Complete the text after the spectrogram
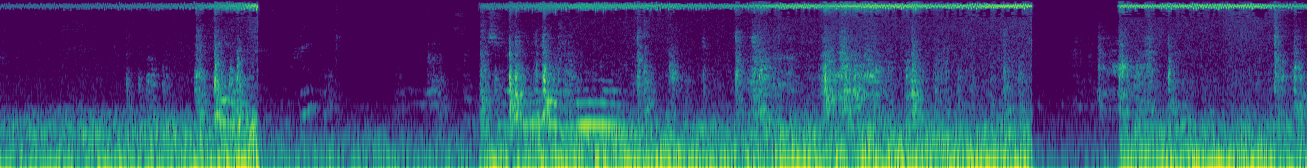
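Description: A tractor pulling a big wagon rumbles past into a field opened by a man, its low engine drone steady throughout, with clanks and rattles over it and a thin high whine in the background.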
